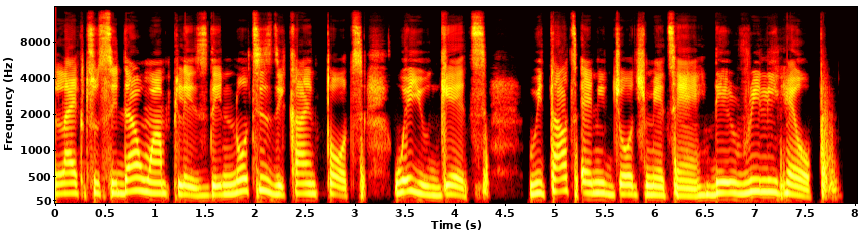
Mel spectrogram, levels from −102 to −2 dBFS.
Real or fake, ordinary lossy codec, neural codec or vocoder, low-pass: real; none; none; 14.4 kHz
